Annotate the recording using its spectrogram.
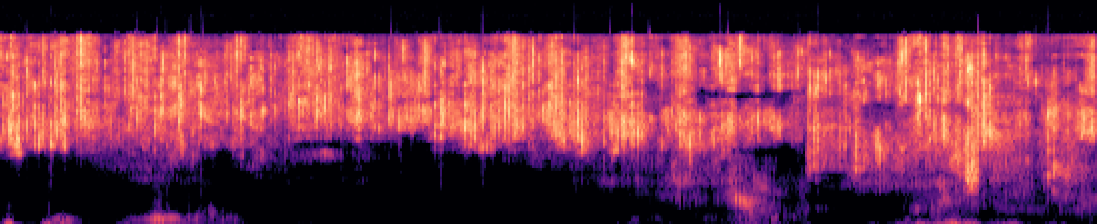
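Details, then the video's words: Puppy eating and smacking its lips, captured close for ASMR: a steady stream of sharp, crisp, wet clicks and crunches, with a few soft low bumps early on and denser bursts toward the end. "Immerse yourself in the sound of a cute puppy smacking its lips"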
